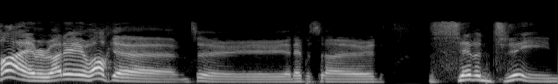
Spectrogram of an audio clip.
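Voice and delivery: put-on radio announcer voice. Opening a podcast episode, greeting listeners in a radio voice. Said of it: "putting on his radio voice".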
